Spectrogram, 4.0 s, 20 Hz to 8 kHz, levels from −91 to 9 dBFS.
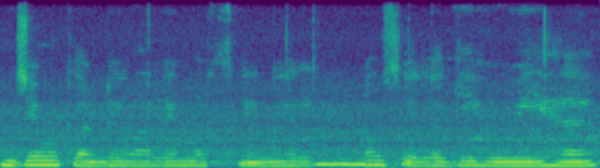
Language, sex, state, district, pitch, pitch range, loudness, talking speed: Hindi, female, Bihar, Gaya, 180 Hz, 175-195 Hz, -13 LUFS, 120 wpm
